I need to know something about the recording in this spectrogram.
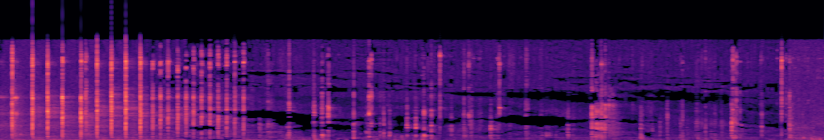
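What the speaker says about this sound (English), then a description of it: "And then punch the pin for the brake pads." A brake pad pin is punched out on a Porsche Boxster, metal striking metal in a fast run of evenly spaced taps. After that come slower, irregular knocks and scraping, all fairly close.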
